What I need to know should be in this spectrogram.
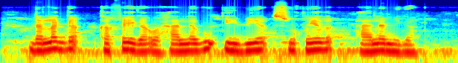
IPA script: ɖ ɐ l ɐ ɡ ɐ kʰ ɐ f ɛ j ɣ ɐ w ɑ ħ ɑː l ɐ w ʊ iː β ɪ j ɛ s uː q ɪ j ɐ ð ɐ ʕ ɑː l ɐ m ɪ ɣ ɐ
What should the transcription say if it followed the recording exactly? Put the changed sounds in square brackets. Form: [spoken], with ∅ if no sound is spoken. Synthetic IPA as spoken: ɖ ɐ l ɐ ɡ ɐ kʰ ɐ f ɛ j ɣ ɐ w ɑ ħ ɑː l ɐ [ɣ] ʊ iː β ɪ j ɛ s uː q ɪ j ɐ ð ɐ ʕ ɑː l ɐ m ɪ ɣ ɐ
